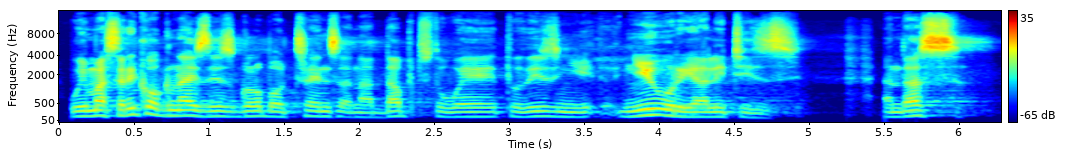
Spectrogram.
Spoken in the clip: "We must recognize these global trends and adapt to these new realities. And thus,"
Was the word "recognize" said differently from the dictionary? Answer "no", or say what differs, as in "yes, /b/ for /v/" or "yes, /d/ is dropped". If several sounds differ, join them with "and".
no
